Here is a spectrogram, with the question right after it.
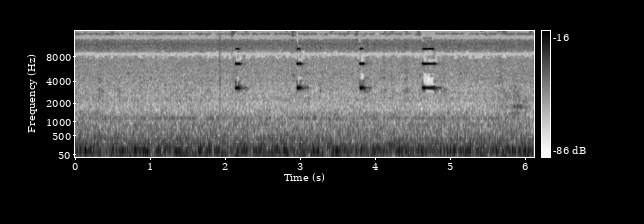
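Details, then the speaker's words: iCare rebound tonometer (ic100/ic200) measuring eye pressure: four short high beeps; green circle means reliable, yellow borderline; over low room rumble. "and you'll get a long beat and a pressure reading if the circle lines around there are green that's a highly reliable reading"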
